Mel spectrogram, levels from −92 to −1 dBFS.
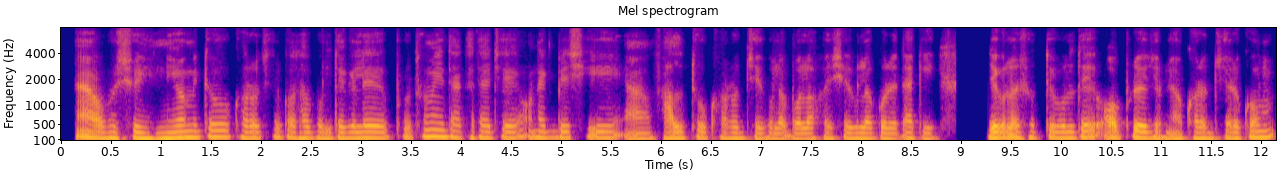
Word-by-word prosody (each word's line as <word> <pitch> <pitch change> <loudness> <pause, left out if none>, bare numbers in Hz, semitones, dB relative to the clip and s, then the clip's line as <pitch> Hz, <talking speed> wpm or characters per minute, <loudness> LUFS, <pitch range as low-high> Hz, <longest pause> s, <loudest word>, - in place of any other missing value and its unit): হ্যাঁ, - - +4
অবশ্যই। 145 0 +1 0.2
নিয়মিত 160 +4 +3 0.3
খরচের 155 +2 -2
কথা 150 -1 0
বলতে 145 0 -1
গেলে, 150 +1 +3 0.3
প্রথমেই 180 -1 0
দেখা 160 -1 -4
যায় 155 -1 0
যে 170 - 0 0.2
অনেক 160 -1 -1
বেশি 155 0 -3 0.4
আ - - -2 0.2
ফালতু 75 0 -1 0.2
খরচ 145 -3 -2
যেগুলা 135 -1 -2
বলা 135 0 +1
হয়, 140 -1 -3
সেগুলাও 140 -1 0
করে 135 -1 +1
থাকি। 145 -1 -2 0.6
যেগুলো 80 +1 +6
সত্যি 160 0 -3
বলতে 155 +1 +2 0.3
অপ্রয়োজনীয় 150 - +2
খরচ। 145 -1 +1
যেরকম, 150 +3 +1
150 Hz, 140 wpm, -20 LUFS, 140-160 Hz, 0.6 s, যেগুলো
